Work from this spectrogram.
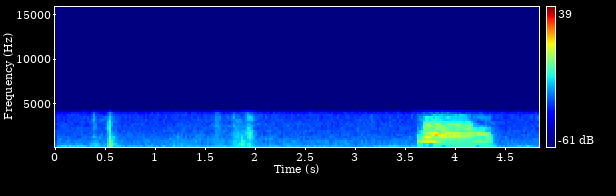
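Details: Female house cat giving a groggy evening or morning meow: faint soft sounds first, then one clear drawn-out meow of about half a second, slightly wavering, in a quiet room.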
